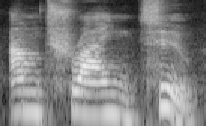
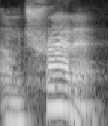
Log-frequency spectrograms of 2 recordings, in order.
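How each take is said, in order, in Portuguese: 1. Cada palavra é pronunciada completa e separadamente. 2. As palavras se juntam, com 'to' reduzido. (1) "ele não fala I'm trying to" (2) "ele fala I'm trying"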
